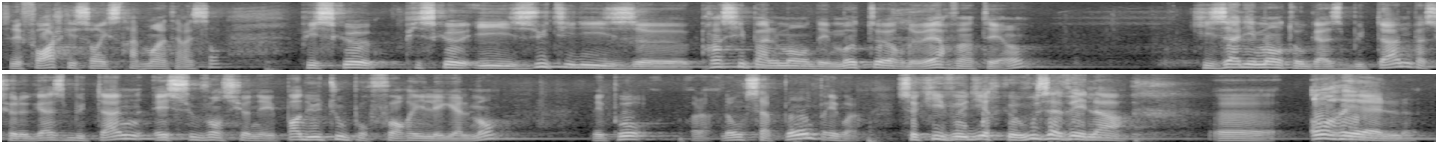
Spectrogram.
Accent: Brittany, France; je suis breton

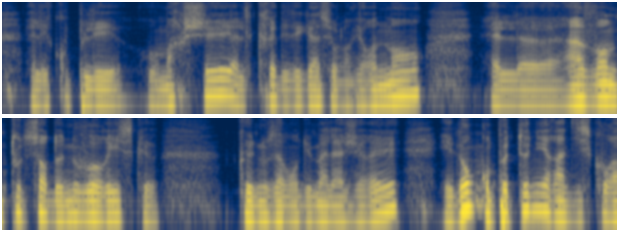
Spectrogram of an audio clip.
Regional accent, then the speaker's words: France; On ne soupçonne pas, quand on est français, parce que nous avons été en France habitués à un certain nombre d'auteurs

